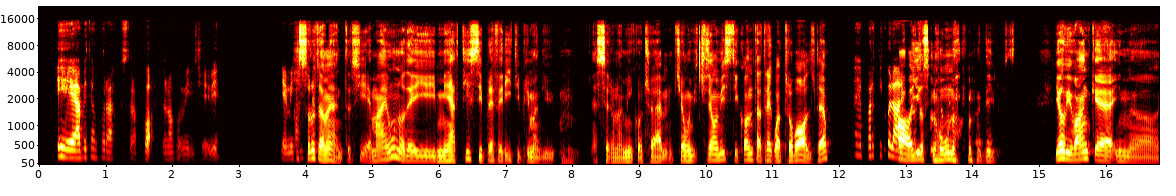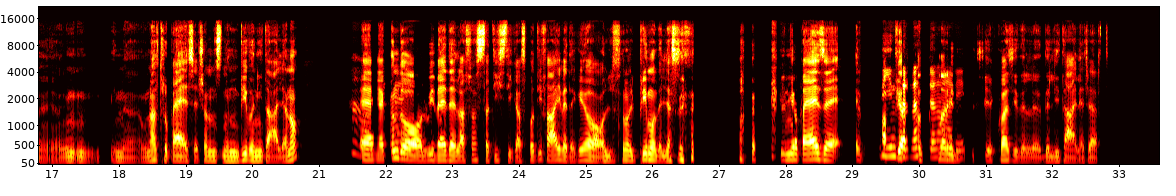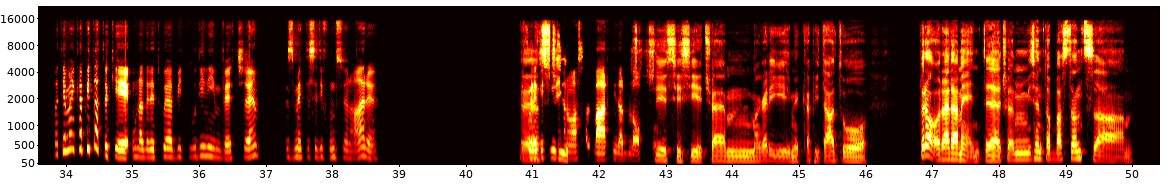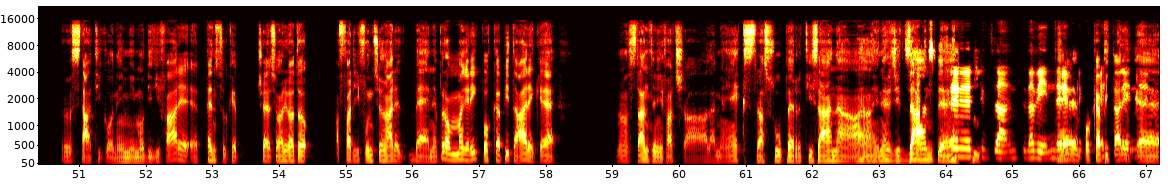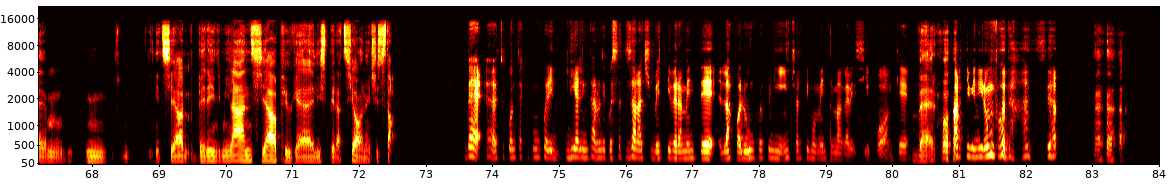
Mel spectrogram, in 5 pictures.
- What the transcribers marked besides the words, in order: distorted speech; chuckle; chuckle; "cioè" said as "ceh"; "cioè" said as "ceh"; "cioè" said as "ceh"; laughing while speaking: "energizzante"; chuckle; tapping; laughing while speaking: "Vero"; laughing while speaking: "farti venire un po' d'ansia"; chuckle
- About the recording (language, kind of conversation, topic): Italian, podcast, Hai qualche rito o abitudine che ti aiuta a superare il blocco creativo?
